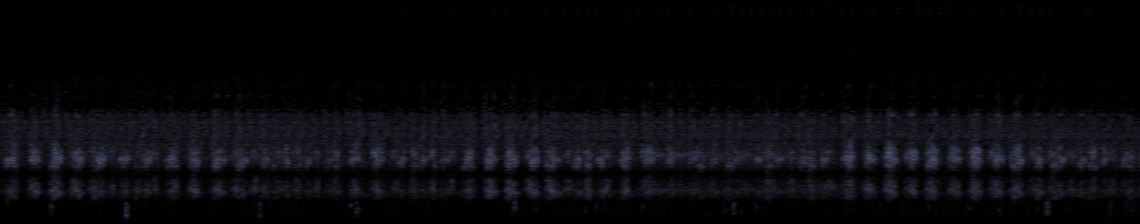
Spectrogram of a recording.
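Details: A group of cicadas in summer making a continuous sizzling high buzz that swells and fades in rapid beats, roughly two per second, over faint scattered clicks.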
